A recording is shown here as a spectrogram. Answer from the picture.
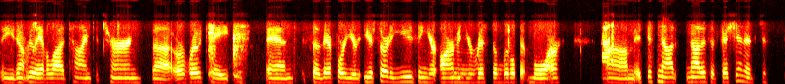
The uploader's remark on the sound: Australian Open Conference Call.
